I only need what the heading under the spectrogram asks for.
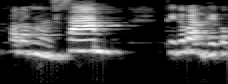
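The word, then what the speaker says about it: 三: Ví dụ như số 3, phát âm là san.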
